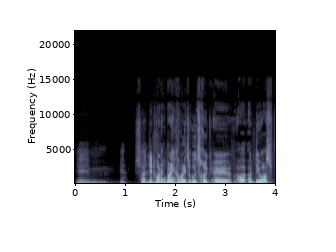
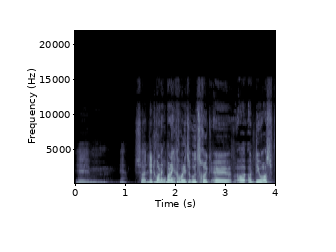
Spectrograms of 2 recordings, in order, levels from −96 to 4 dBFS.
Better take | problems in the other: neither | none

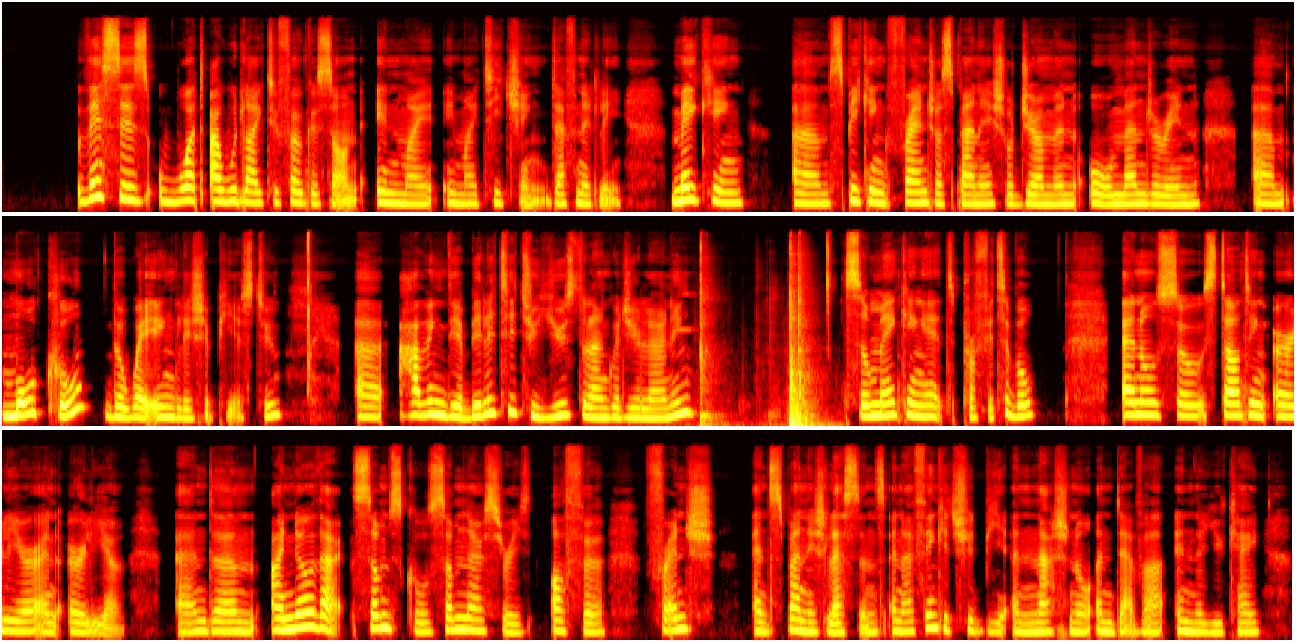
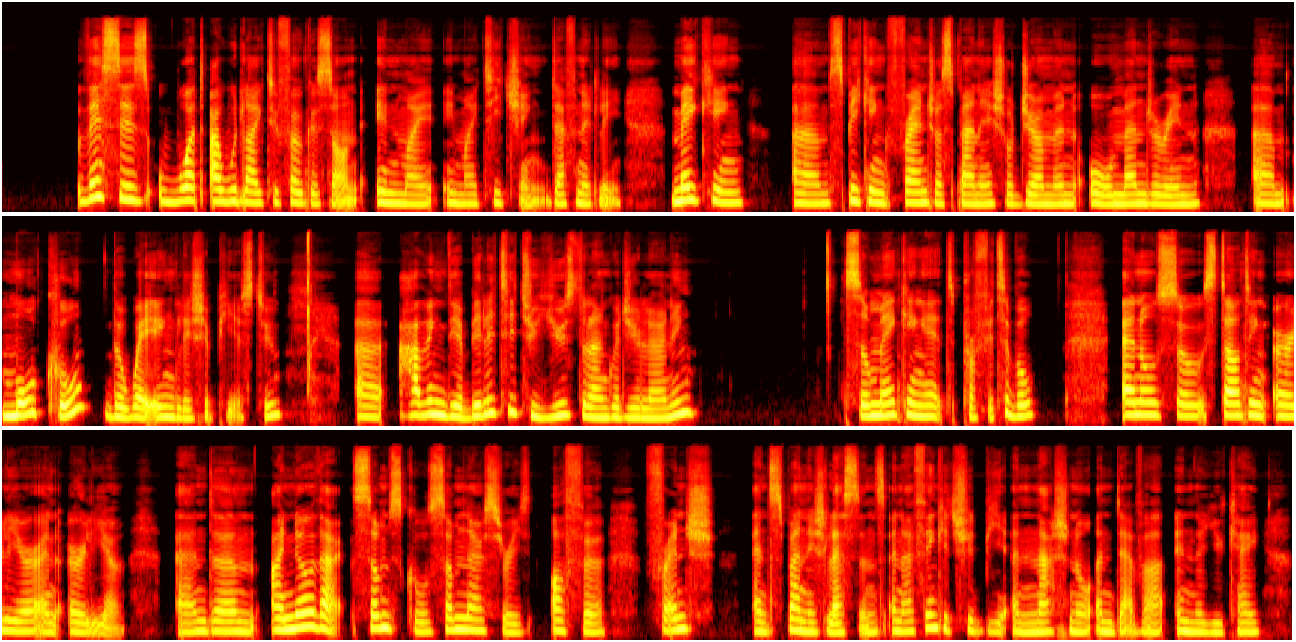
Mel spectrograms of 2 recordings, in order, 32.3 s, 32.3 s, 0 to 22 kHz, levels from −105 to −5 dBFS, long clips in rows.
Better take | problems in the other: second | door banging; loud; at 17 s; peak 1 dB above the speech

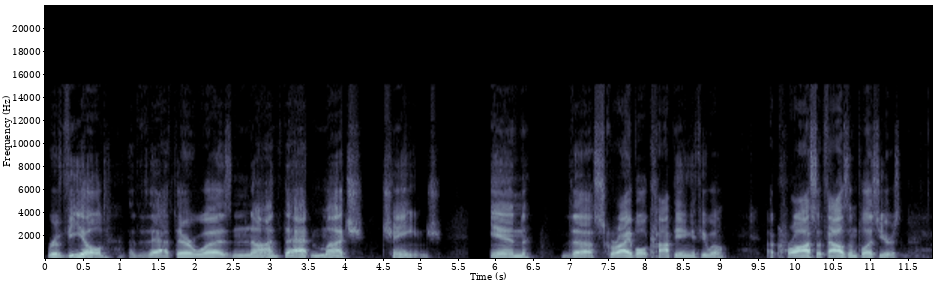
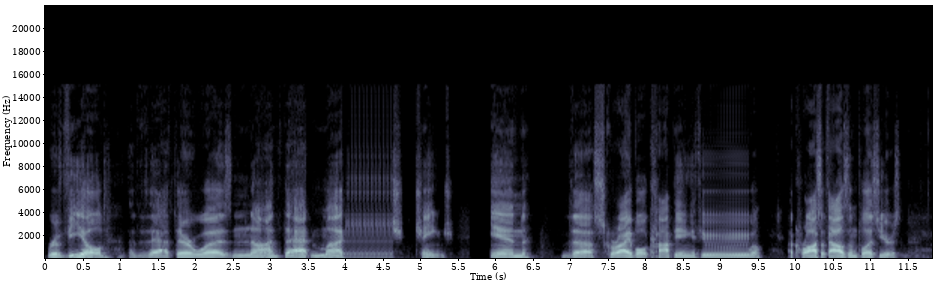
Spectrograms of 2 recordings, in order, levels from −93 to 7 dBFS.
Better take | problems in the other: first | audio freezing; at 4 s for 0.5 s and at 9 s for 0.5 s

